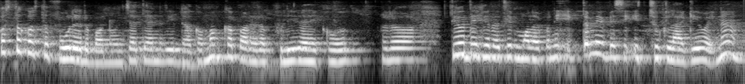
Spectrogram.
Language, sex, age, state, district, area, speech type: Nepali, female, 30-45, West Bengal, Jalpaiguri, urban, spontaneous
